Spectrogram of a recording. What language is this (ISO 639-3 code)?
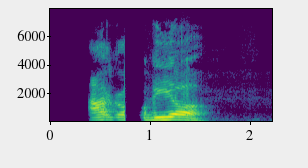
fas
